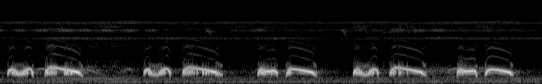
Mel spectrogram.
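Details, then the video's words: Decoy spotted dove in thin, pleasant calling: paired mellow coos in a measured, regular pattern, with a constant faint high-pitched drone behind. "ต่อนกเขาใหญ่ เสียงดีมากคารมบางๆฟังแล้วเพลิน"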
